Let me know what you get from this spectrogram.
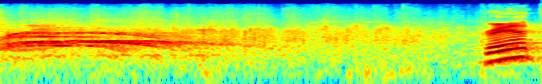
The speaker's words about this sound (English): y'all should cheer for him as he comes up here.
